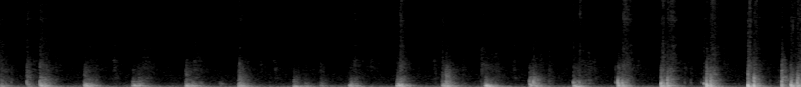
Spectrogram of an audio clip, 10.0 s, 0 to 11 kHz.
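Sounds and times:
high heels on squeaky wooden floor: 7.8s - 10.0s.

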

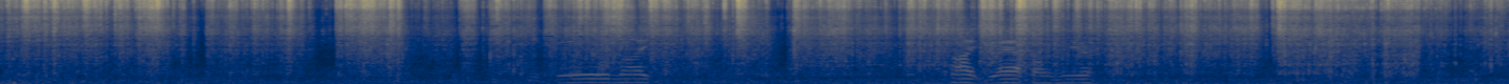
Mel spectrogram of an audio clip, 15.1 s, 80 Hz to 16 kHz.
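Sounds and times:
aluminium foil crinkling: 0.0s - 15.0s.

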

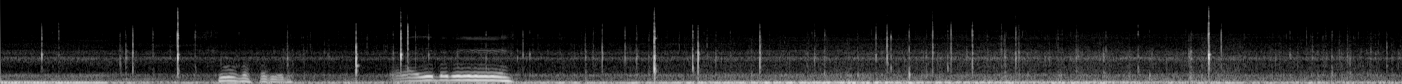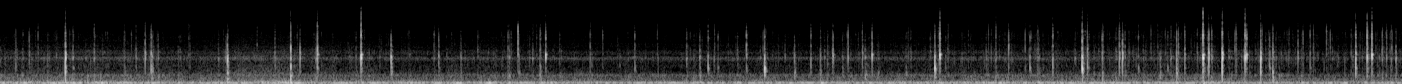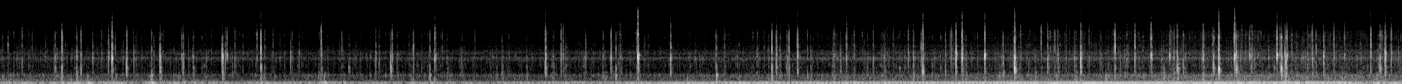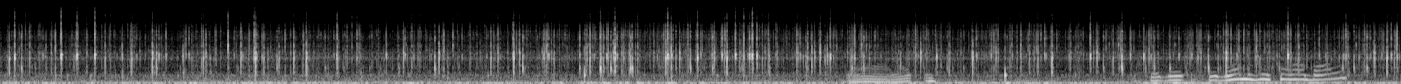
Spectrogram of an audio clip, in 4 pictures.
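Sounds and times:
raindrops ticking on camera: 0.0s - 56.0s
wind and motorcycle engine rumble: 0.0s - 56.0s.

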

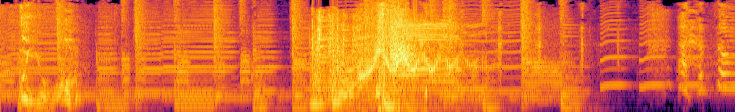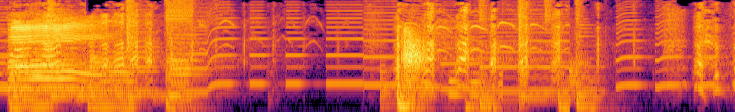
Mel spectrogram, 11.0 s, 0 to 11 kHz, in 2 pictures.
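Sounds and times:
comic background music: 0.0s - 4.5s, 5.5s - 10.4s.

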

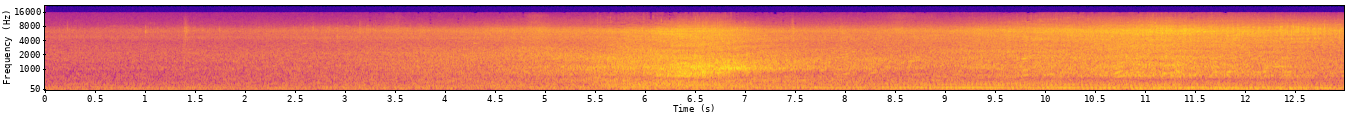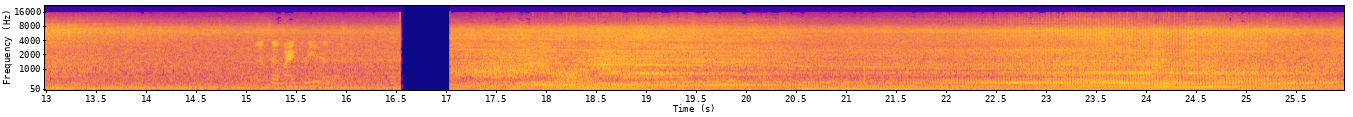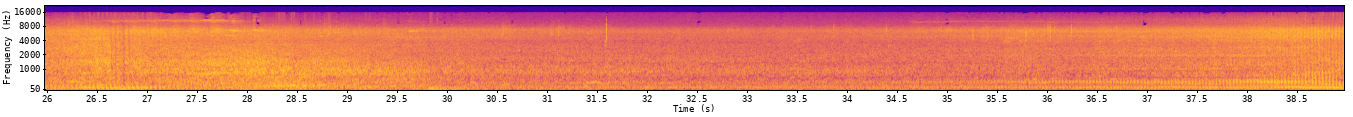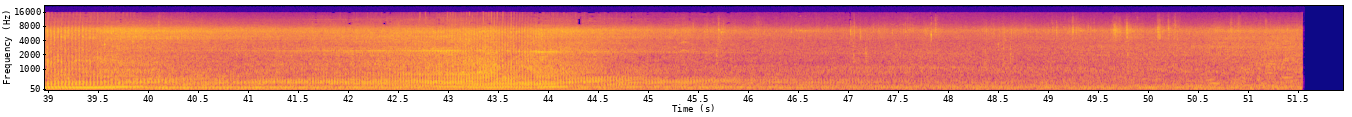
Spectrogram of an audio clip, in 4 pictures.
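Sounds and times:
traffic rumble: 0.0s - 51.6s.

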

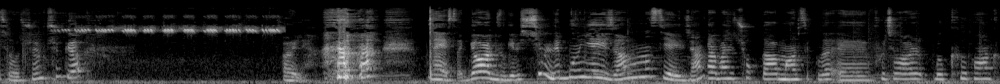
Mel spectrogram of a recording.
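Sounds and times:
insect chirping: 0.6s - 2.9s.

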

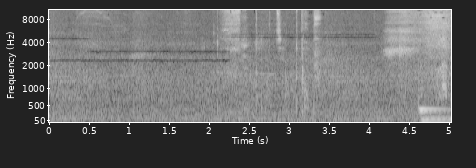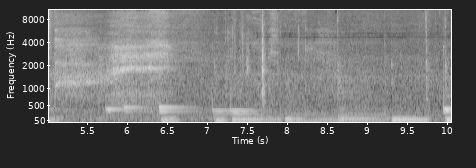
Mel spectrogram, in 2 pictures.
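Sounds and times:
people whispering: 2.0s - 3.6s, 4.2s - 6.6s.

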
